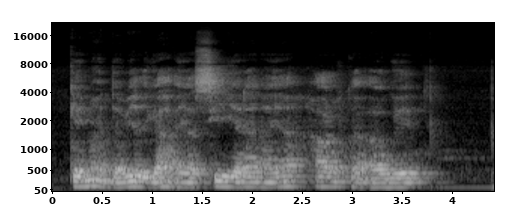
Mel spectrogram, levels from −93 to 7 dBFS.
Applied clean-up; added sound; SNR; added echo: none; none; none; reverberation time 0.5 s.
